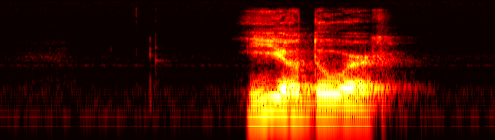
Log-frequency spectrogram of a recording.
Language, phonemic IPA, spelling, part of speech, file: Dutch, /ˈhirdor/, hierdoor, adverb, Nl-hierdoor.ogg
- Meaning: pronominal adverb form of door + dit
